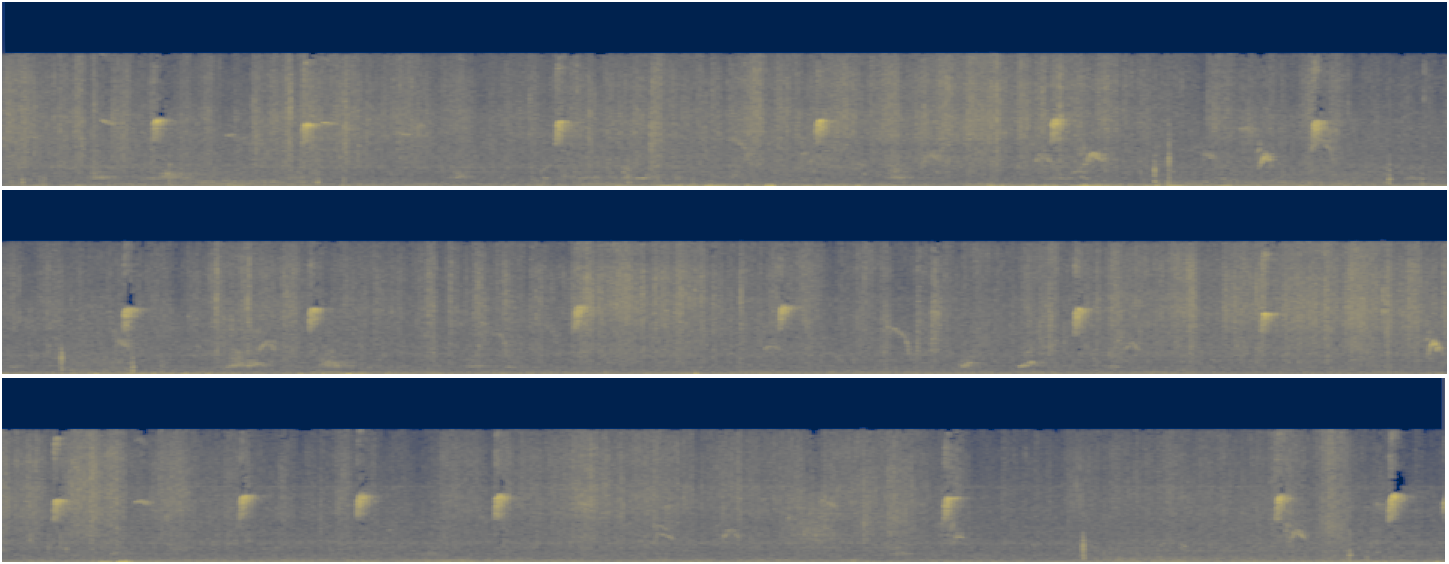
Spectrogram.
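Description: A small bird chirping in short, high notes about once a second, over the rustle of straw as Boxer puppies move about on it.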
